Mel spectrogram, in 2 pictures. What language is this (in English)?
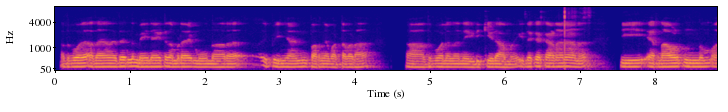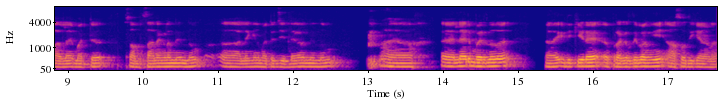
Malayalam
